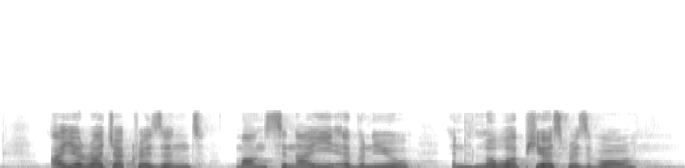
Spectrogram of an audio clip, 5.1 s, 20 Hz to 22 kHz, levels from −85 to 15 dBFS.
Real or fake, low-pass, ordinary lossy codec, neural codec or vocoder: real; 7.2 kHz; none; none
